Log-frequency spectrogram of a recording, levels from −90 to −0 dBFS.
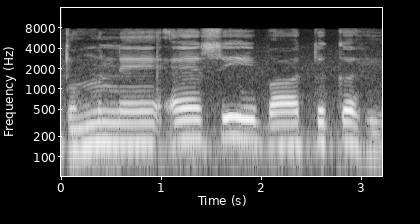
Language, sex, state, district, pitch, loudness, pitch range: Hindi, male, Haryana, Jhajjar, 155 Hz, -13 LUFS, 145-165 Hz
